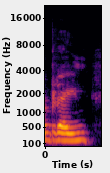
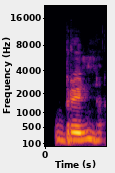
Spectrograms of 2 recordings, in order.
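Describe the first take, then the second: First: Said in the usual way. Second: "Brune" with oo in place of ow; Scots pronunciation. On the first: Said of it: "that's 'cause I speak properly". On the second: Shown as a demonstration. Discussing day-to-day language, "Brune" said with Scots oo. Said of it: "I've ever called it Brune".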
